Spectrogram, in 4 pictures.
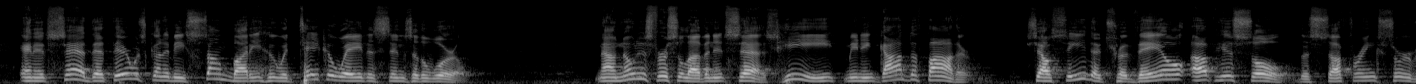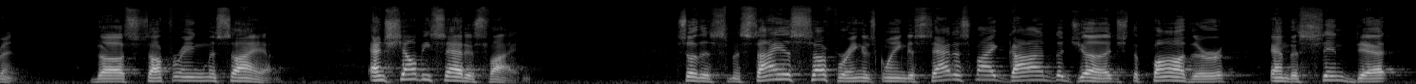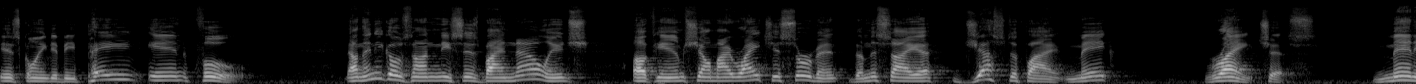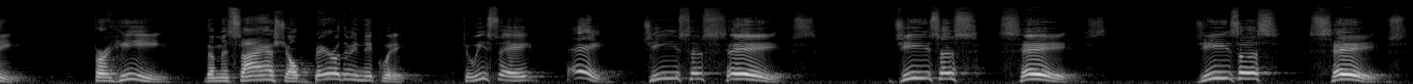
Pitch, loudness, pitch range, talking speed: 165 Hz, -27 LUFS, 140-205 Hz, 120 wpm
